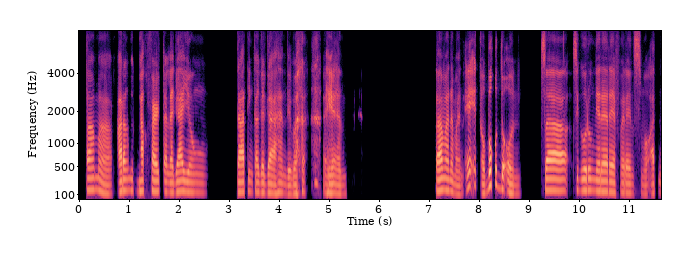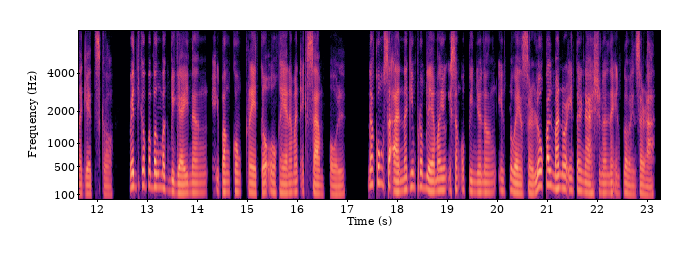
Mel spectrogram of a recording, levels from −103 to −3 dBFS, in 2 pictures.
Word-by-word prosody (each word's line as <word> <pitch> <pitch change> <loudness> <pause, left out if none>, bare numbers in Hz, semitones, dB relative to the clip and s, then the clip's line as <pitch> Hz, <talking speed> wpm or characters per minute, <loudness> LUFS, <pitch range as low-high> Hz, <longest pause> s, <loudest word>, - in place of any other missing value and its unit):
Tama, 150 -9 +1
parang 150 +3 +5
nag-backfire 145 0 +2
talaga 135 0 +2
yung 130 -2 -4 0.7
dating 135 0 +3
kagagahan, 125 -1 0
'di 110 - -1
ba, 115 - +3 0.5
ayan. 115 -2 0 1.8
Tama 155 +2 +6
naman. 110 -4 -4
Eh, 205 - +1
eto 120 - -5
bukod 220 -1 +5
doon, 120 -10 0 0.4
sa 155 -1 +6
sigurong 155 0 -1
ni-re-reference 130 -4 +1
mo 110 - -6
at 115 - -1
na-gets 115 -3 -5
ko. 105 +1 -10 0.3
Pwede 205 +3 +2
ka 220 - +2
pa 215 - -6
bang 200 -1 +2
magbigay 125 -8 0
ng 125 0 -4 0.2
ibang 135 -2 -1
konkreto 130 -2 -1
o 130 -2 -3
kaya 120 -1 -1
naman 130 +2 -3
example, 110 -4 -2 0.5
na 230 - +2
kung 245 -2 -2
saan 150 -9 +3
naging 195 +3 -4
problema 155 -7 +1
yung 160 0 -3
isang 165 +1 -3
opinyon 130 -3 -5
ng 130 0 -4
influencer, 125 -6 -2
local 215 - +2
man 175 +1 +3
or 175 -3 0
international 125 -5 -3
na 130 - -2
influencer, 115 -2 -5
ah? 95 -1 -3
130 Hz, 135 wpm, -25 LUFS, 120-155 Hz, 1.8 s, Tama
